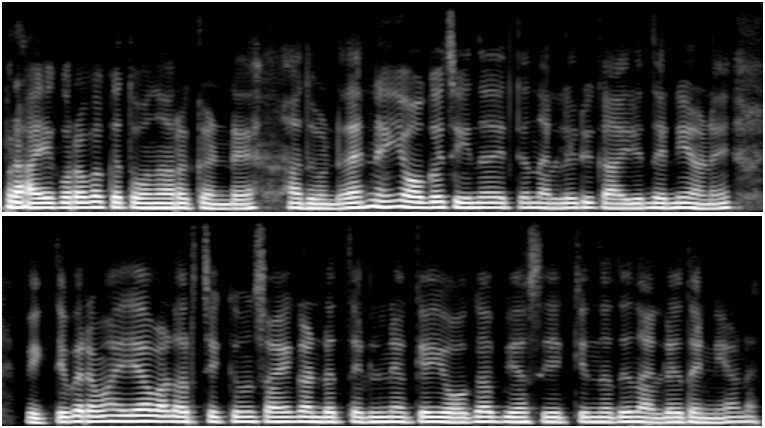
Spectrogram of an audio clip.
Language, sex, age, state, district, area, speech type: Malayalam, female, 45-60, Kerala, Kozhikode, urban, spontaneous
